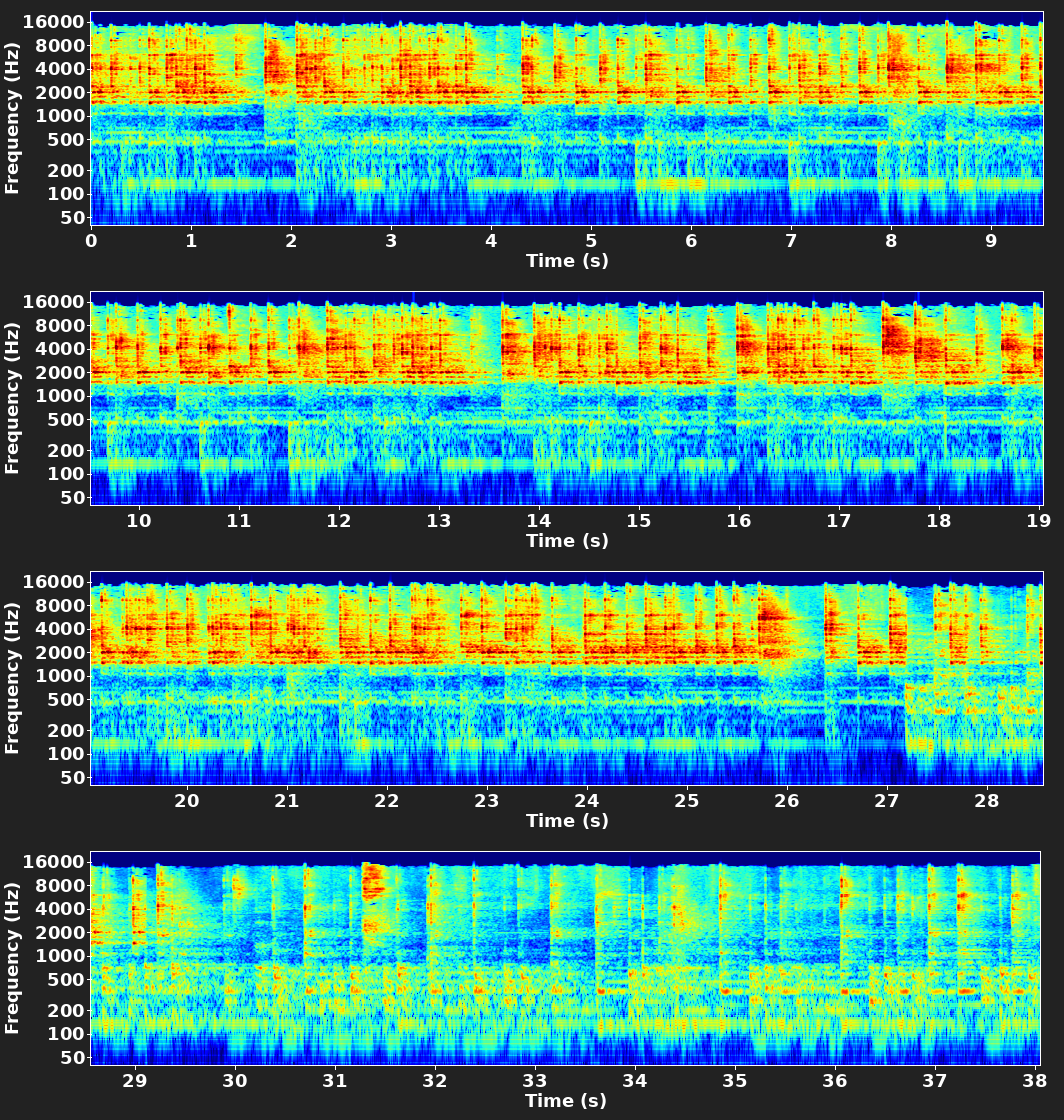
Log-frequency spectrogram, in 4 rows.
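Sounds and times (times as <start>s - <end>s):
hand drum strokes: 0.0s - 38.0s.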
